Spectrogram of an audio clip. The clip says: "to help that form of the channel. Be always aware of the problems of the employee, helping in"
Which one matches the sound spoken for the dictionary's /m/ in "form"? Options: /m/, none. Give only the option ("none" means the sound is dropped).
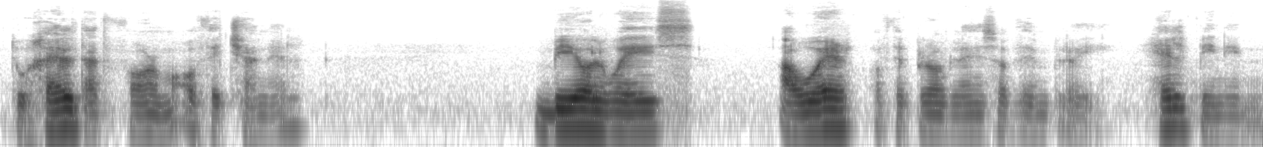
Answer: /m/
